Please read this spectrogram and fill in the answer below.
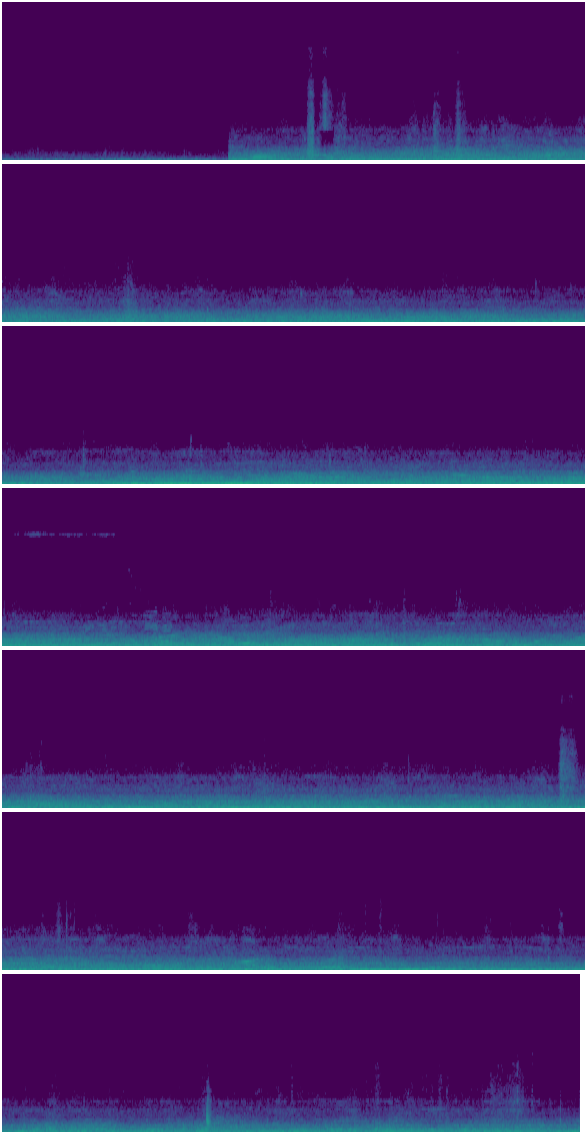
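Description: Busy city street ambience under an elevated rail line: steady traffic and background noise with the voices of passersby, starting suddenly after a quiet second or two. A louder low rumble swells about ten seconds in.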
